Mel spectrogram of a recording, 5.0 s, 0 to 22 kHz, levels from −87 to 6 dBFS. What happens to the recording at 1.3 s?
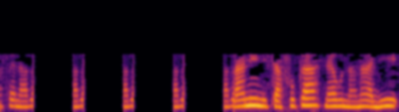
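At 1.3 s the speech is caught in a stutter with silent gaps, running from 0.41 to 2.92 s. A 0.12 s burst repeats four times, each followed by about 0.51 s of digital silence. The likely cause is a stalled stream replaying its last fragment. Heavy MP3 compression is also audible, with nothing above 3 kHz and a watery, swirly texture. This likely comes from a very low bitrate, around 16 kbps.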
